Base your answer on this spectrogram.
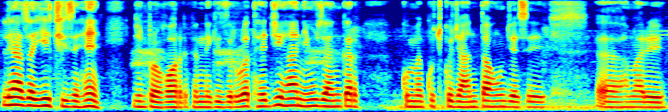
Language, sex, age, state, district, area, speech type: Urdu, male, 30-45, Uttar Pradesh, Aligarh, rural, spontaneous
